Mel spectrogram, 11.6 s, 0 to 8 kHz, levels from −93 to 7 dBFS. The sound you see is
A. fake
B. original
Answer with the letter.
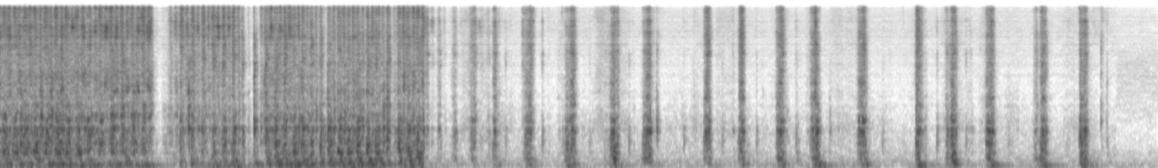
A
